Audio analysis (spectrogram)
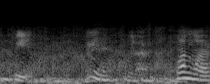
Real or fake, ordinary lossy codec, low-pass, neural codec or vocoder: fake; none; 7.2 kHz; codec, 16 kHz, 2 kbps, FreqCodec, smaller model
